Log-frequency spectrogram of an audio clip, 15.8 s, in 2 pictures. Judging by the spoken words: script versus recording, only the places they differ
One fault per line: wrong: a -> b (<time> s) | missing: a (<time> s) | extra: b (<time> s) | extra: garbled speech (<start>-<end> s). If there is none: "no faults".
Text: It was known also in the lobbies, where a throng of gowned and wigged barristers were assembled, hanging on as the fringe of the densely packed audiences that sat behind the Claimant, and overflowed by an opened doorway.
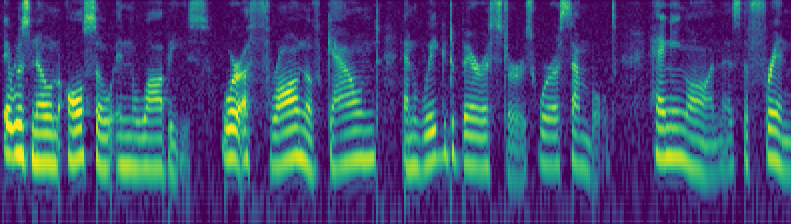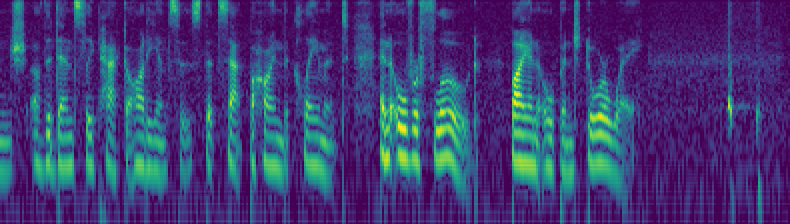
no faults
